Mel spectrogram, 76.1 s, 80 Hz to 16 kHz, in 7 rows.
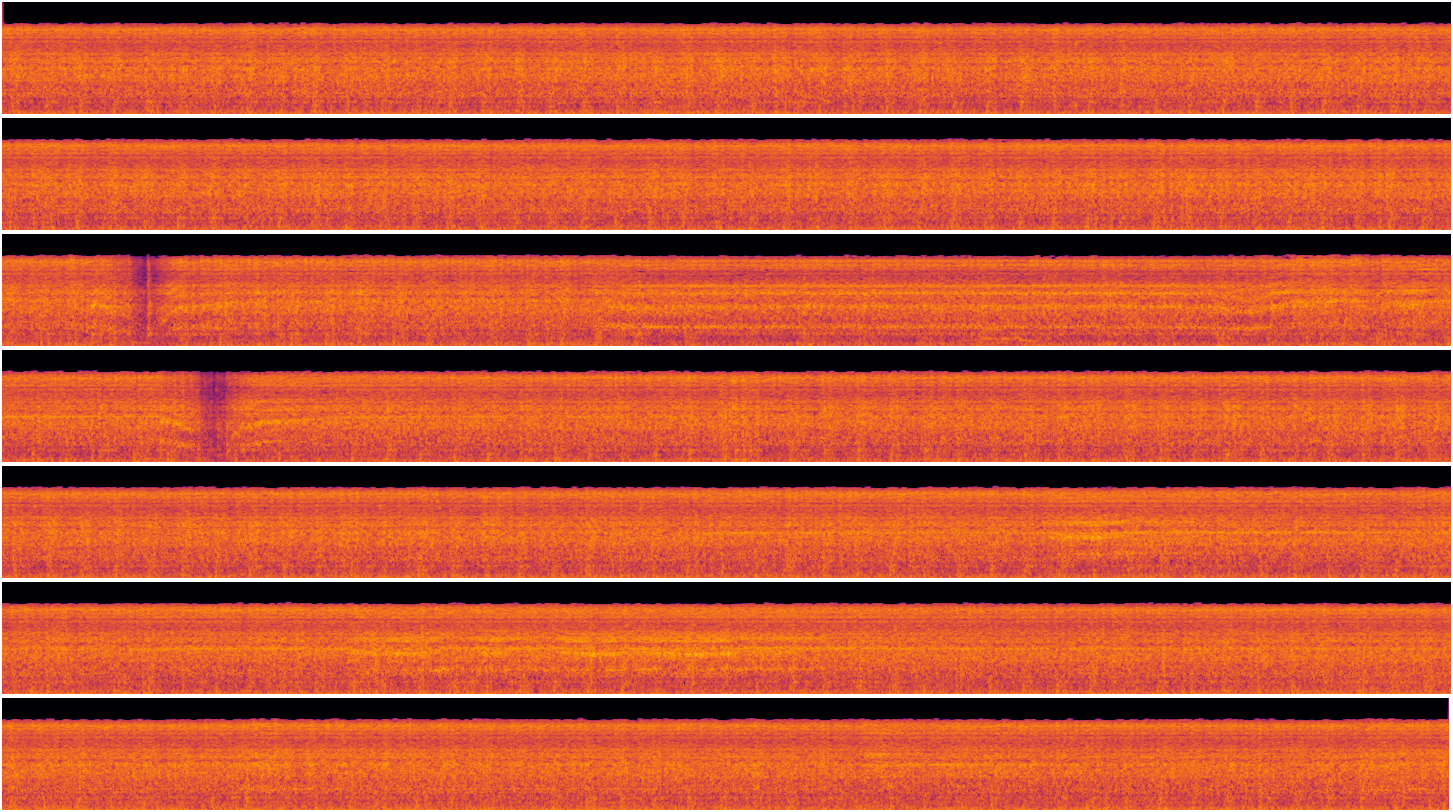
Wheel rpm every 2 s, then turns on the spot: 230, 230, 230, 230, 230, 230, 230, 230, 230, 230, 230, 170, 230, 190, 160, 170, 210, 170, 230, 230, 230, 230, 230, 230, 230, 230, 230, 230, 230, 220, 230, 240, 240, 230, 230, 230, 230, 230.
none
